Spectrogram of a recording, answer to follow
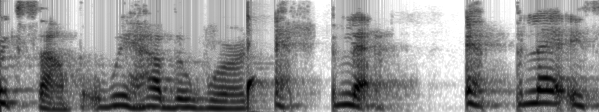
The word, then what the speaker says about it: äpple: It's written with the a with two dots, but still we pronounce it as an e, as a short version of the e. Äpple.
